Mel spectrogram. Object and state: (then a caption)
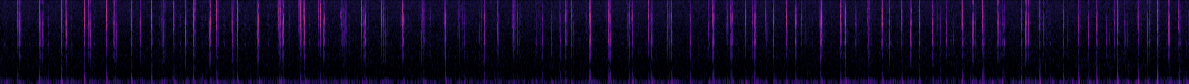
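Glass phone screen tapped with nails. Long nails tap and scratch on the black glass screen of a smartphone, making quick, sharp, irregular clicks over a low background hum. The scratchy taps keep coming steadily throughout, each one dry and short with no ring.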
